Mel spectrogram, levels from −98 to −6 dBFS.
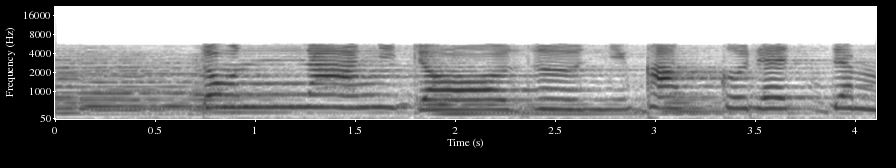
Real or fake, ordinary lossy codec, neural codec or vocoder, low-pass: real; none; none; 5.4 kHz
